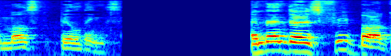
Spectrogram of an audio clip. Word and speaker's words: Fribourg: And then there's Fribourg, or as the French pronounce it, Fribourg, also a small municipality of about 38,000 in western Switzerland.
